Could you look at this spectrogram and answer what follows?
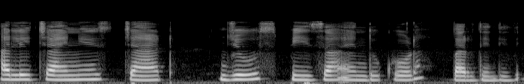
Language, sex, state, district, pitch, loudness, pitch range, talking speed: Kannada, female, Karnataka, Bidar, 215 Hz, -18 LUFS, 200-225 Hz, 105 wpm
